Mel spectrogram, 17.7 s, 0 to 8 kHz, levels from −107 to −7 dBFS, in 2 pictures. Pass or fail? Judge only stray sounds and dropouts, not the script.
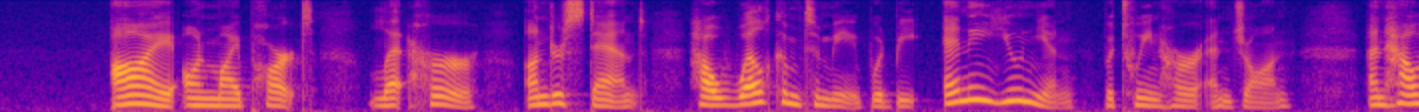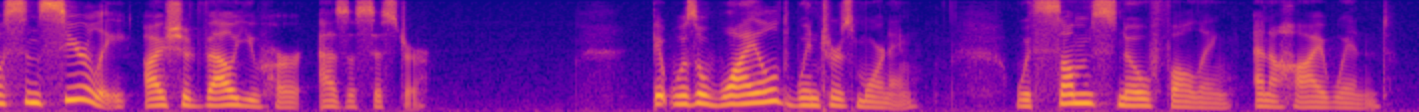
pass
